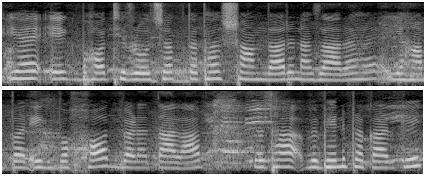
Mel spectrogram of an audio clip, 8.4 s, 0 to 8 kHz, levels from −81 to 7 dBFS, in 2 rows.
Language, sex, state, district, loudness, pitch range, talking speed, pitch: Hindi, female, Chhattisgarh, Raipur, -13 LUFS, 230-255 Hz, 135 wpm, 245 Hz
